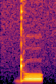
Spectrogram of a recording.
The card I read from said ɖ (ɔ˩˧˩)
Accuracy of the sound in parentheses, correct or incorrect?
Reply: incorrect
